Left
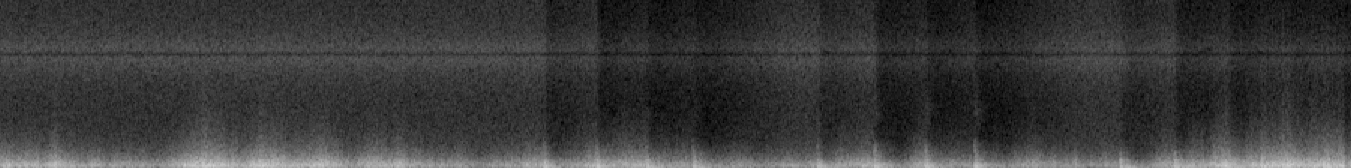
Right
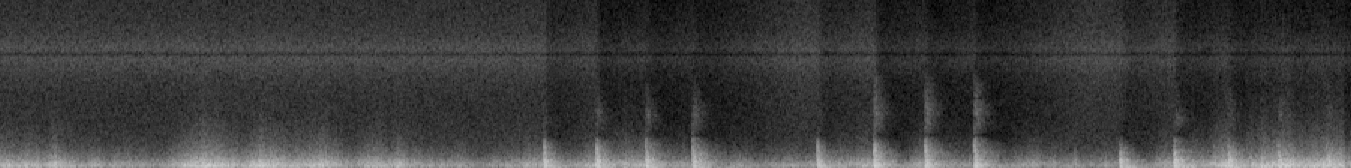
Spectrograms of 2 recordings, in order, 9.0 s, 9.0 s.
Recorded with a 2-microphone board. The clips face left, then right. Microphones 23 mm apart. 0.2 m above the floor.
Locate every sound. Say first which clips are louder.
3.6 s hammering: right 7 dB; 55° right (ahead or behind)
